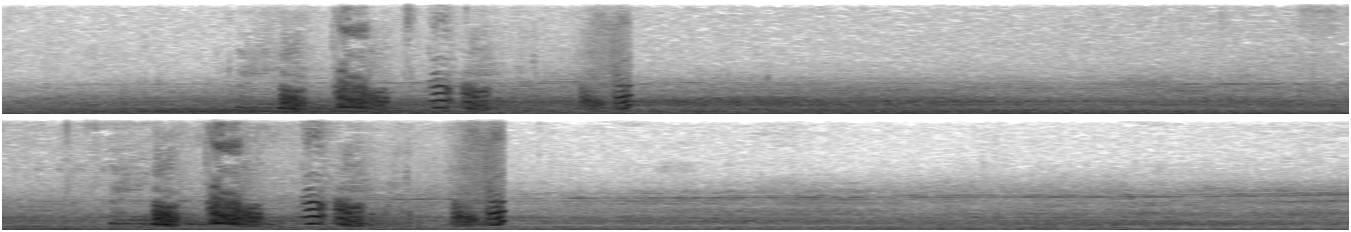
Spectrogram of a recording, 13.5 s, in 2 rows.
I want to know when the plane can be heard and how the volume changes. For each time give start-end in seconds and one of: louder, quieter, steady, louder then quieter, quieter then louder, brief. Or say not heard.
0.0-13.4 quieter.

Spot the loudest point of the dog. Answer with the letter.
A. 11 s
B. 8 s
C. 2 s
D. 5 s
B.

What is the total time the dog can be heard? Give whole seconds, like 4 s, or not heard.
4 s.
